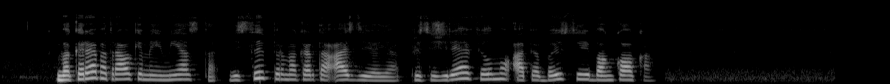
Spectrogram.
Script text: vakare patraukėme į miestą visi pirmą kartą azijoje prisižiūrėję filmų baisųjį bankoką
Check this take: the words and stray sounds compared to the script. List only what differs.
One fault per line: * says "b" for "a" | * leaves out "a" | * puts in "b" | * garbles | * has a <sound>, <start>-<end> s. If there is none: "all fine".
* puts in "apie"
